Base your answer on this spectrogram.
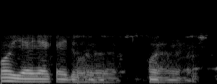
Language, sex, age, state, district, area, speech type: Manipuri, male, 30-45, Manipur, Chandel, rural, conversation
